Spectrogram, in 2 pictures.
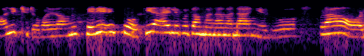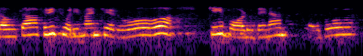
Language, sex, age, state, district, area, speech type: Nepali, female, 18-30, West Bengal, Darjeeling, rural, conversation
